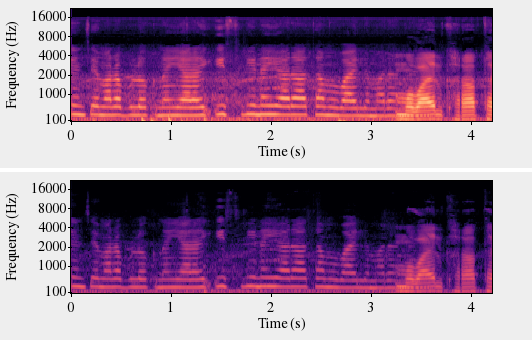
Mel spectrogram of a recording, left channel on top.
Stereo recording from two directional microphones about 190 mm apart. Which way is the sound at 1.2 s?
20° right (ahead or behind).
